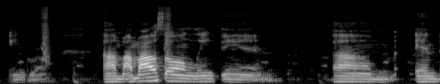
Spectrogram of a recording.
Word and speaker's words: Ingraham: is at Vina and it's built in graham ingr aham pronounced Ingram I'm also on LinkedIn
